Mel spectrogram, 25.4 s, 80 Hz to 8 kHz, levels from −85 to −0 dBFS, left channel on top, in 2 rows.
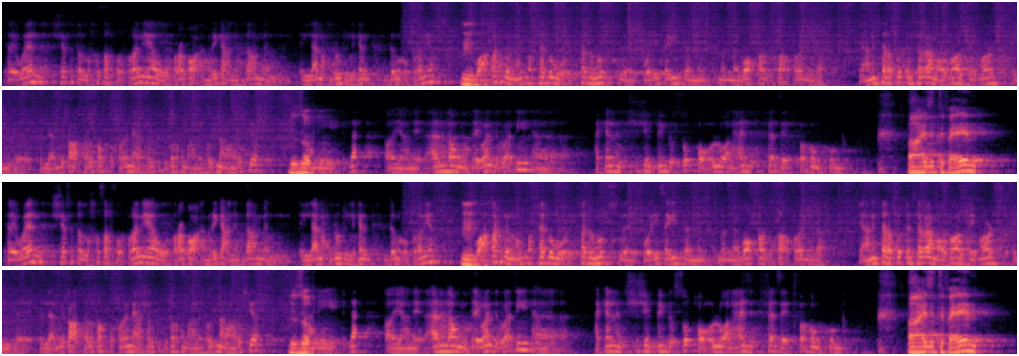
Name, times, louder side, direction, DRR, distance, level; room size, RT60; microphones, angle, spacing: voice 1, 0.0-5.5 5.9-10.4 10.7-16.0 16.4-17.2 17.5-19.8 20.1-23.2, right 2 dB, 75° right, 1.8 m, -30 dB
sound 1, 5.0-16.4, left 2 dB, 25° left, 4.9 m, -45 dB
voice 2, 16.3-16.6 23.6-24.9, right 1 dB, 25° right, 1.1 m, -22 dB
30.0 x 26.0 x 6.9 m
head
